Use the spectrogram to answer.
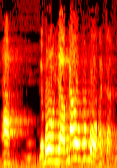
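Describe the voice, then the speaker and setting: An older Buddhist monk gives a folksy sermon, often repeating words. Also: male voice, sits high, fast talker, darkish tone, a little hiss or hum. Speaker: Buddhist monk giving a dharma talk. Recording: echoey hall, dull lo-fi, faint music.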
